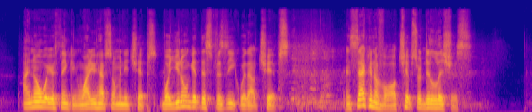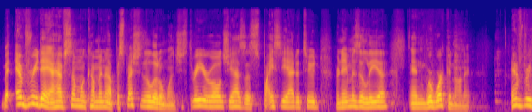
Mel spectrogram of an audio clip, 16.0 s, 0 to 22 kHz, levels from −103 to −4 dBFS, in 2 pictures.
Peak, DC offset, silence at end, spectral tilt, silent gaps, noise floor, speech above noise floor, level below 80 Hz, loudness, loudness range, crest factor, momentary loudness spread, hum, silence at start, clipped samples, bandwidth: -4 dBFS; under 0.1%; 0 s; -6 dB/octave; none; -77 dBFS; 54 dB; -64 dBFS; -24 LUFS; 5 LU; 18 dB; 14 LU; none; 0.35 s; under 0.1%; 16 kHz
